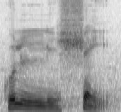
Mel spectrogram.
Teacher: Shin itu sifatnya kan tafashi. Tafashi artinya kalau di bahasa Indonesia agak menyebar katanya. Menyebar. Jadi hembusan atau hamasnya menyebar.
